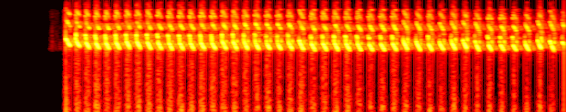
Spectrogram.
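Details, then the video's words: Grey-headed canary-flycatcher (cililin) delivering loud rough song bursts for training other songbirds. Following a short silence, a very high, rapid, rattling trill of sharp repeated notes continues steadily. "AUDIO MASTER BURUNG CILILIN GACOR FULL TEMBAKAN KASAR & SUARA JERNIH"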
